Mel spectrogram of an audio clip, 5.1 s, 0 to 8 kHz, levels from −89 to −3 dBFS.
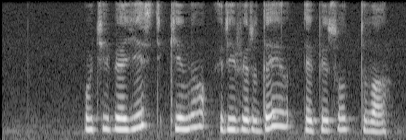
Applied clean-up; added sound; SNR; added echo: none; none; none; none.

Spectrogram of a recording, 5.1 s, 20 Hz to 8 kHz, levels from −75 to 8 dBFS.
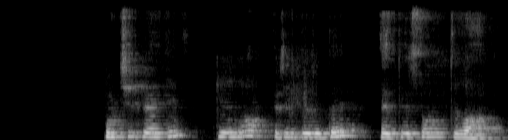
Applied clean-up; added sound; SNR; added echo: neural mask model DeepFilterNet 3.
